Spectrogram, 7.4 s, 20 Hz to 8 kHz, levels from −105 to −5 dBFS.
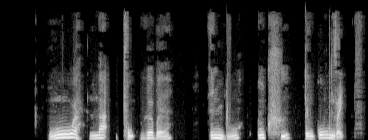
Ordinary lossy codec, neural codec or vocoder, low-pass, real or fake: AAC, 32 kbps; none; 7.2 kHz; real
